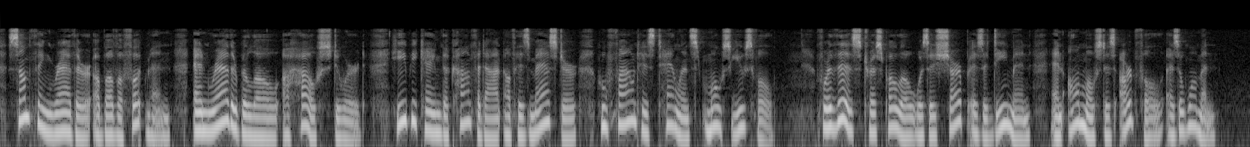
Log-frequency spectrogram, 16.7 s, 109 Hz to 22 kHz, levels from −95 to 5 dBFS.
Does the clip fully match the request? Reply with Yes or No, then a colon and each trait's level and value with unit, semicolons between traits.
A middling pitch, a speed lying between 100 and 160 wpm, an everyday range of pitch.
No: medium, 180 Hz; average, 145 wpm; wide, 6.3 semitones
